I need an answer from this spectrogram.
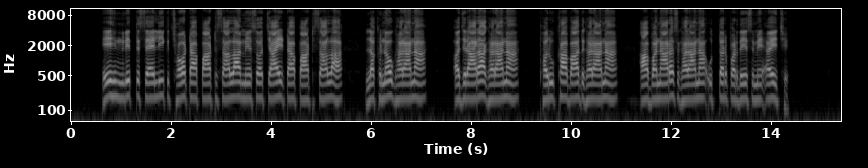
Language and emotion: Maithili, neutral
